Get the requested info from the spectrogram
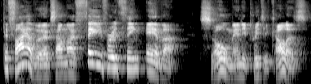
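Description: A man reading a children's picture book aloud in a deliberate, expressive storytelling manner. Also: mid-range voice, reverberant.

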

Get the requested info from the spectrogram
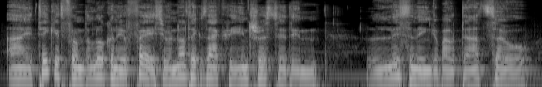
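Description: A man's voice: medium pitch, steady tone, moderate pace, mellow, husky. A man thinking aloud in character as he plays a video game, musing hesitantly. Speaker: player of a video game playthrough, speaking in character. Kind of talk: in-character roleplay gameplay narration, thinking aloud.

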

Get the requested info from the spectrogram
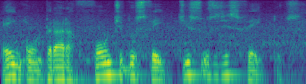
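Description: An actor playing a calm, mysterious guide in a Brazilian radio drama, measured, formal and didactic. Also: male voice, deep voice. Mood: explaining. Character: calm, mysterious male guide who gives solemn warnings. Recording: noisy background ambience.

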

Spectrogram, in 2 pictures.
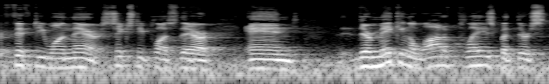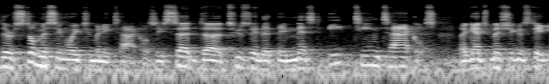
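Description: A middle-aged man giving wry, detailed sports analysis as a regular guest, recorded on a distant camera in a large indoor hall. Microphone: far camera. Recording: distant mic, rumbling background noise.

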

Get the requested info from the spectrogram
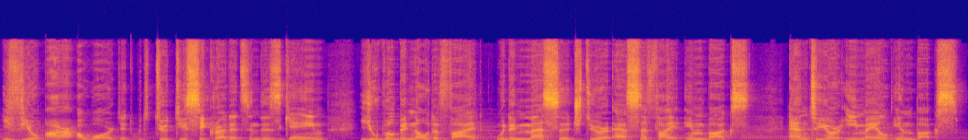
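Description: A man delivers a formal, scripted tutorial voice-over at a middling pitch. His intonation moves up and down in a lively way as he gives measured instructions, with music playing behind him. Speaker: tutorial narrator. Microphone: voice-over for screen recording.

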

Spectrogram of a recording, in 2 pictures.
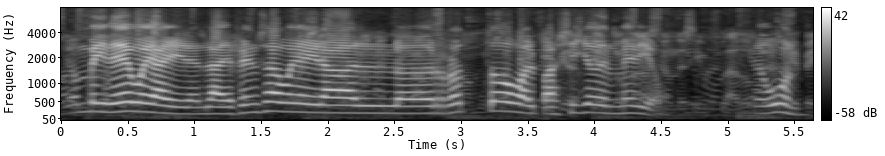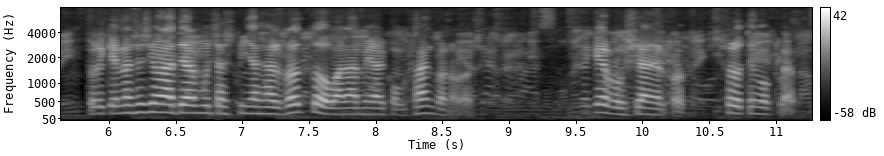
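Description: A male gamer with a strikingly high voice and an accent from Spain talks to his teammates in game. He speaks quickly, and the headset chat sounds dull and boxed-in. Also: fairly even intonation. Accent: Spanish (Spain). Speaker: esports player. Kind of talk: team voice chat during a game. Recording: muffled band-limited team voice chat.

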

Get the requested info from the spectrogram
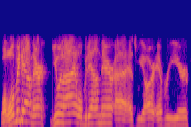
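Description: A man hosting a sports radio show, talking casually in a halting, chatty way. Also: high voice, dry recording. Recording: phone-like, narrow-band dry line.

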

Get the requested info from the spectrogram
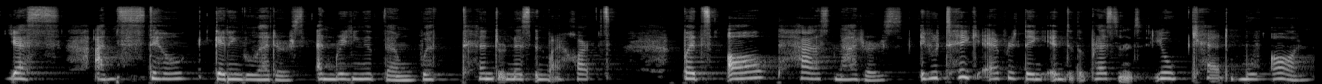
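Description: Woman acting a high-voiced, tender rancher woman. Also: slow pace, fairly bright tone, in a large hall, poor audio. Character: tender, sincere female rancher in love. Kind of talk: fan radio drama acting.

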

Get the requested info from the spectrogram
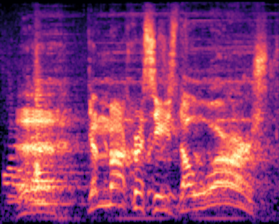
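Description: An actor voicing a pompous, lazy, petulant cartoon ape councillor. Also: male voice, high-pitched, expressive, slow, vocal fry, exaggerated voice. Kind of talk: cartoon voice acting. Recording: loud cartoon music underneath.

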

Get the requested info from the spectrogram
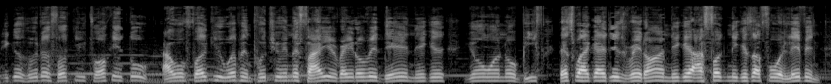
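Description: Brash sweary guy doing slangy funny dubs, highish voice, loud music under it. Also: level tone, quick pace, few pauses. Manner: brash, foul-mouthed, slangy. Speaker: comic voice-over dubber. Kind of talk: comic slangy voice-over dubbing. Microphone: phone app voice-over recording.

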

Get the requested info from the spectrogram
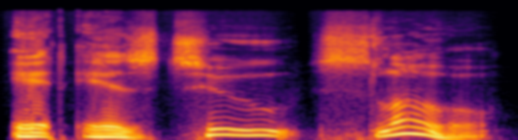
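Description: A man reading short example sentences for language learners with deliberate, careful enunciation. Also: medium pitch, wildly swooping pitch, no room sound, clean studio sound. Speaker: language teacher.

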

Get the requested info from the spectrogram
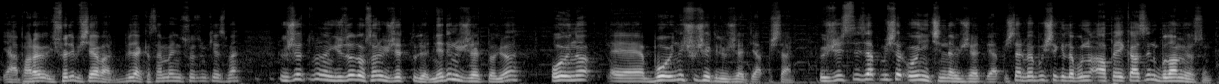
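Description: A man's voice: a little high, animated, fast. A man chatting casually as a gaming host, bossy as he instructs and complains. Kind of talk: casual let's-play chat with a friend. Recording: music behind the voice. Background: background music.

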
